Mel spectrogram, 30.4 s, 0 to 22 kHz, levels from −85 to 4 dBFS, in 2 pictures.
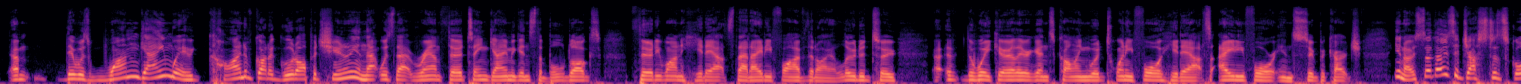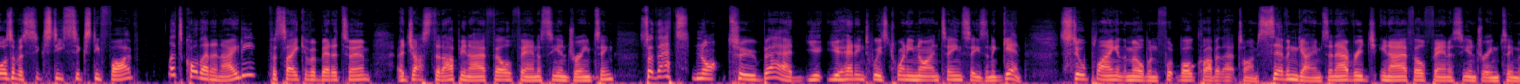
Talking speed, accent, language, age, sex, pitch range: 205 wpm, Australian, English, 30-49, male, 130-175 Hz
